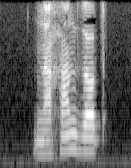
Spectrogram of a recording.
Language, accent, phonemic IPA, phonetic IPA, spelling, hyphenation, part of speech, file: Armenian, Eastern Armenian, /nɑχɑnˈd͡zot/, [nɑχɑnd͡zót], նախանձոտ, նա‧խան‧ձոտ, adjective, Hy-նախանձոտ.ogg
- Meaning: alternative form of նախանձկոտ (naxanjkot)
